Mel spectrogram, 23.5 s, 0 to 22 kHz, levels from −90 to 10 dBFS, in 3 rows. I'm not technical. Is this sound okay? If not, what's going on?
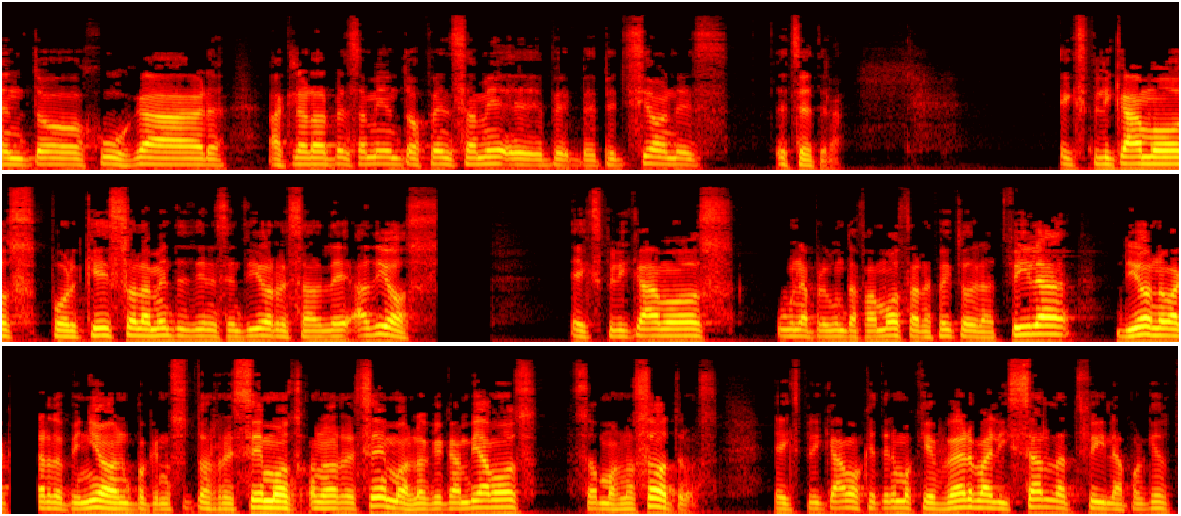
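No. Twice the stream reconnected: the connection dropped and the player restarted, so the sound cuts out (10.74 to 11.10 s, then 15.74 to 15.95 s) and resumes roughly a fifth of a second further on.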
